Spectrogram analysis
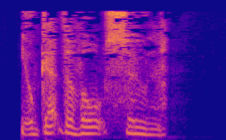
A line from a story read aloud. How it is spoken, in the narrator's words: Levi rasped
